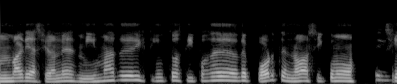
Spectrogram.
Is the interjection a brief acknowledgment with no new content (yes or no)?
yes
